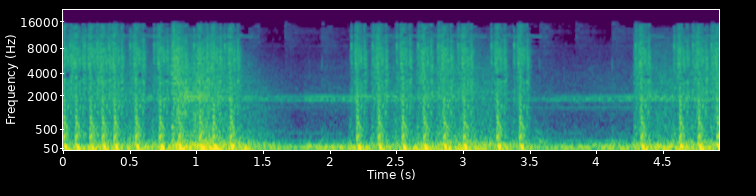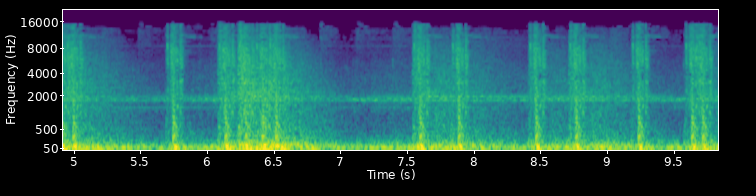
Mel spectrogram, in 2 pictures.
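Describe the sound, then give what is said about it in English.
Rapid gunfire from a video game as the player shoots at incoming rockets: dense, loud bursts of shots run almost without pause for the whole stretch, with no talk over them. “This is fun. Shooting at rockets. They want to kill me.”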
